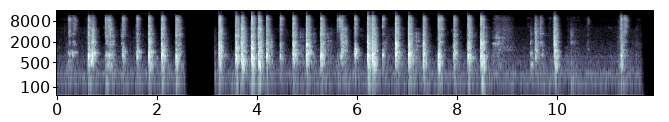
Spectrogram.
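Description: A metal kitchen utensil mashing boiled potatoes in a metal pot, clacking against the pot about three times a second. The strikes stop briefly about two and a half seconds in.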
